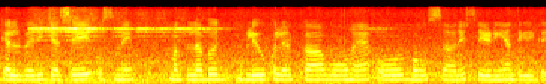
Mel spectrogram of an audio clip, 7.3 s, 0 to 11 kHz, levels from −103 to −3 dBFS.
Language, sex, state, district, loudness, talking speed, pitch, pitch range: Hindi, female, Punjab, Fazilka, -16 LUFS, 125 wpm, 195 Hz, 190-200 Hz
